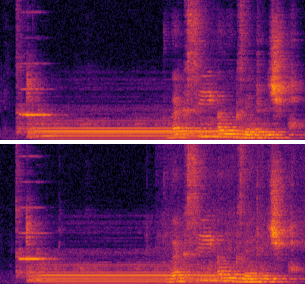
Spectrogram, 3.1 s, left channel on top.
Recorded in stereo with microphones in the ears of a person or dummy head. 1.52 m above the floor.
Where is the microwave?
35° right (ahead or behind), 2.0 m.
